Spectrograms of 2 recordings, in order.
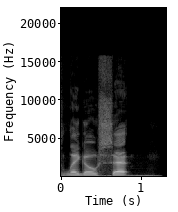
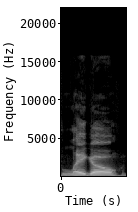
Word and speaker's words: Lego: Next up, we have this Lego set.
